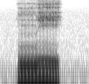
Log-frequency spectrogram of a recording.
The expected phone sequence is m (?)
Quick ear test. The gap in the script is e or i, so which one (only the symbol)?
i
